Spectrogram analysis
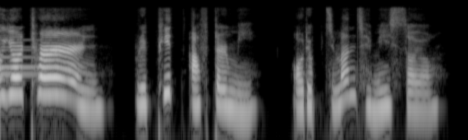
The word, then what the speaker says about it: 어렵지만: 어렵지만 재미있어요. 어렵지만 재미있어요. 좋아요. One small sound note. 어렵지만 is pronounced with smooth transition. Not as two separate English style words.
